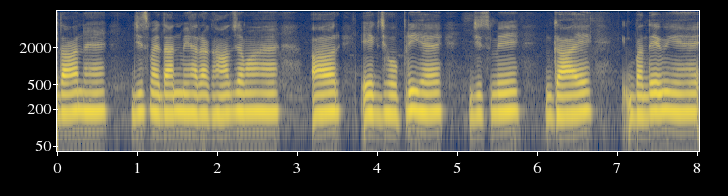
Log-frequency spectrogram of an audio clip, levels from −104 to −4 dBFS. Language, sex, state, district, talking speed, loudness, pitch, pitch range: Hindi, female, Bihar, Bhagalpur, 135 wpm, -16 LUFS, 180 Hz, 170-185 Hz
